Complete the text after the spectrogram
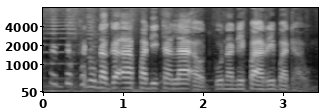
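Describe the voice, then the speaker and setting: A man's voice: fairly high pitch, sing-song, moderate pace, a bit bright, soft background music. A man acting a lazy, sleepy, grumbling village captain in a radio comedy drama, with an Ilocano accent. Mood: sheepish.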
